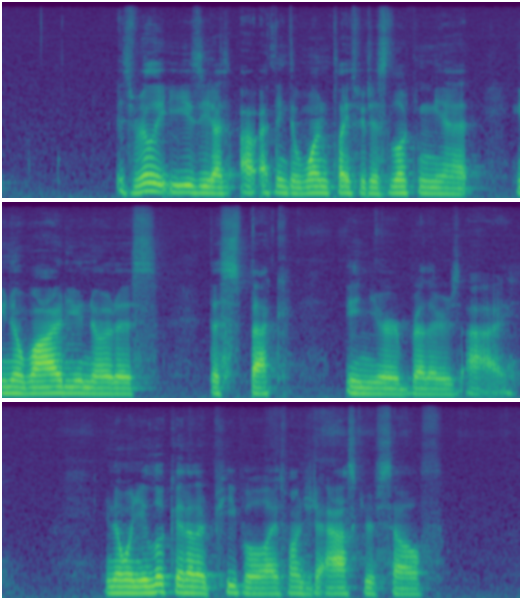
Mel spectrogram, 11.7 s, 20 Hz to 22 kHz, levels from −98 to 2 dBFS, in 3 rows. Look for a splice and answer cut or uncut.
cut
